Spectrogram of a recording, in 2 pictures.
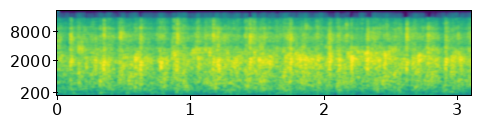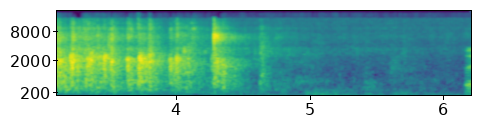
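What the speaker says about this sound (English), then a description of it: "if you wouldn't mind giving him a round of applause" Loud, dense applause from a business community audience for a football coach, sustained for about four seconds before tapering quickly into near quiet.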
